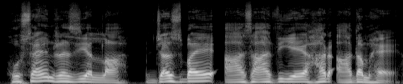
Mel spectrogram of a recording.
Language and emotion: Urdu, neutral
